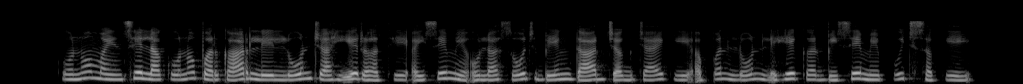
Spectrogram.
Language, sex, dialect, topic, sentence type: Chhattisgarhi, female, Northern/Bhandar, banking, statement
